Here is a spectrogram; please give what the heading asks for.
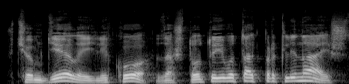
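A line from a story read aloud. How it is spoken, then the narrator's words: Plain question. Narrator (Russian): спросила бабушка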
